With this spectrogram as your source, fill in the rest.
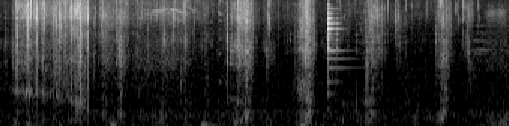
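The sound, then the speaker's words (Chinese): Crunchy bites into Jollibee fried chicken: a series of sharp, crackly crunches at irregular intervals, bright and crisp, with no talking. “这个我觉得光是听声音应该都知道差别了，但是它的味道。”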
